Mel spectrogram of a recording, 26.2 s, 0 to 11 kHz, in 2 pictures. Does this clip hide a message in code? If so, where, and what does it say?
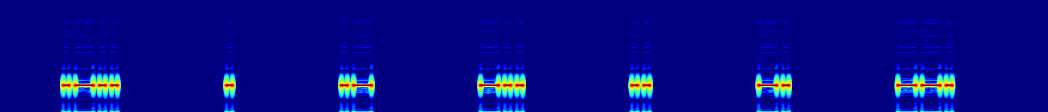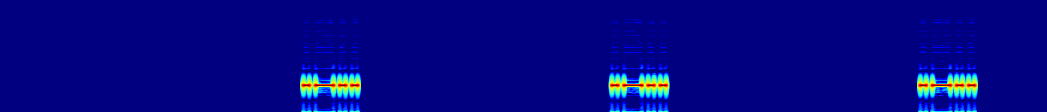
Yes: Morse code from 0.8 to 25.3 s, heard as a keyed tone, about 16 wpm, spaced as for 5 wpm, 800 Hz. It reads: LEADING L L L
